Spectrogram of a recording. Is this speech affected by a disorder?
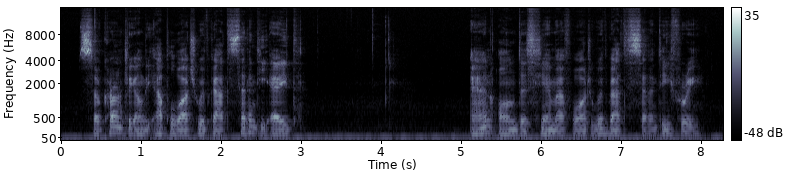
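No.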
